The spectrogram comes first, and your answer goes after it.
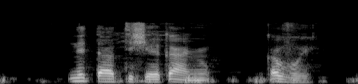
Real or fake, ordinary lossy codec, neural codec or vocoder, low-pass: real; Opus, 64 kbps; none; 7.2 kHz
